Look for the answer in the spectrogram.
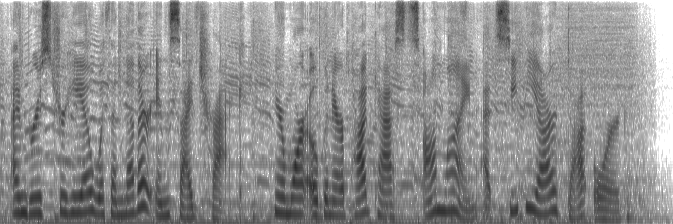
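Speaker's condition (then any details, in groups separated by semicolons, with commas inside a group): No condition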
